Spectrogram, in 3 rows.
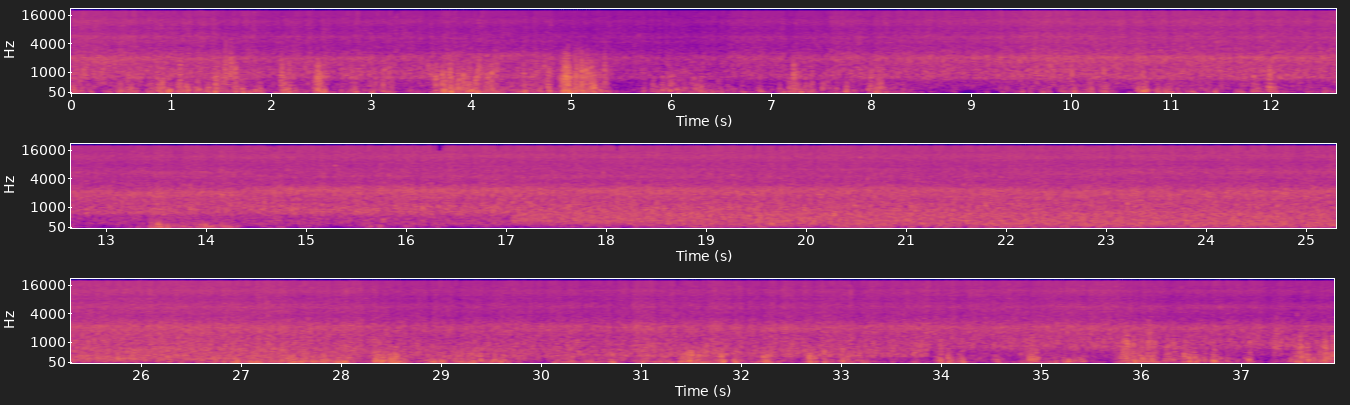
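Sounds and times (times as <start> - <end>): wind buffeting microphone: 0.0 - 8.4, 9.7 - 12.7, 13.4 - 14.4, 26.8 - 37.9
stream rushing over rocks: 0.0 - 37.9.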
